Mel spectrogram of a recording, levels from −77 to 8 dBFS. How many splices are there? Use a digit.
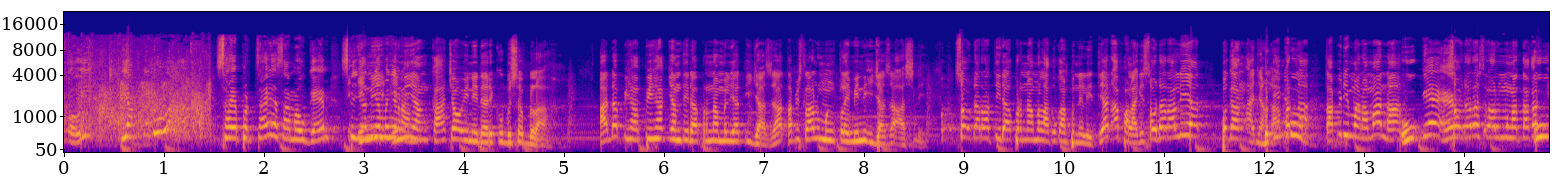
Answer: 3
